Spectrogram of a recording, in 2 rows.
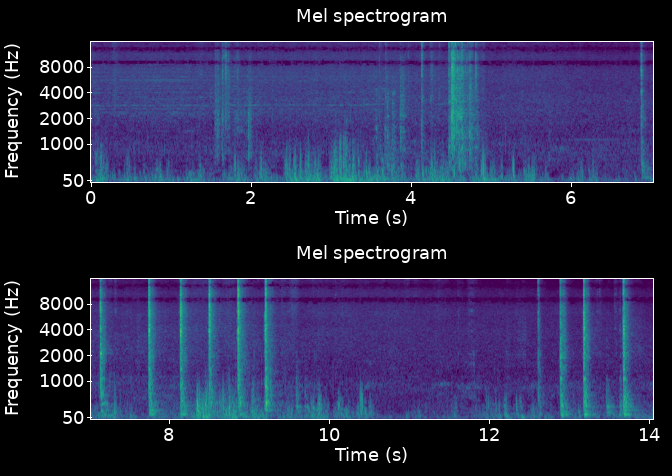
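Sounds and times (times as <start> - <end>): sharp knocks on wood: 12.6 - 13.9.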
